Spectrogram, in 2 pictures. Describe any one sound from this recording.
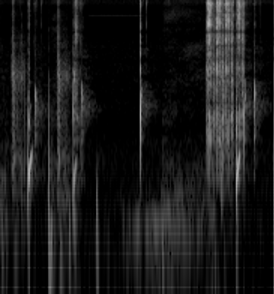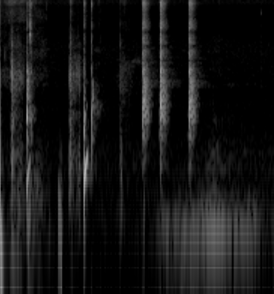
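Game pieces click and pop with short chiming tones as they stack and clear.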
